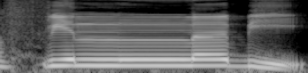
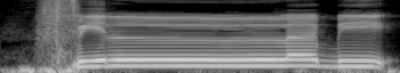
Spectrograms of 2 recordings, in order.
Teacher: Bunyi lam sukun di sini itu dia terpantau memantul kalau di ujung pelafalan L-nya ada bunyi vokal hidup lagi, yaitu bunyi vokal e. Kalau di Sunda eu tuh e dibacanya.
